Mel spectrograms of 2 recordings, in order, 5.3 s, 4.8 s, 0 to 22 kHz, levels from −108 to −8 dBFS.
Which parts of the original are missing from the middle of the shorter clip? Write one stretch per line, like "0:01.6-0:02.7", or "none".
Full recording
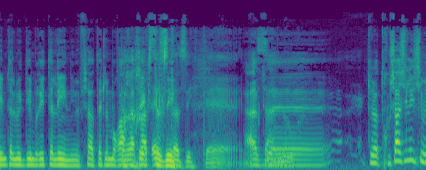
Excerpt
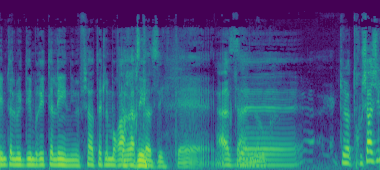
0:01.7-0:02.1

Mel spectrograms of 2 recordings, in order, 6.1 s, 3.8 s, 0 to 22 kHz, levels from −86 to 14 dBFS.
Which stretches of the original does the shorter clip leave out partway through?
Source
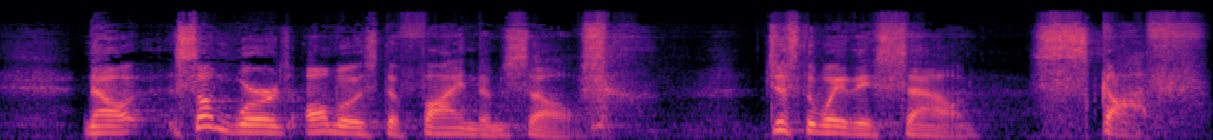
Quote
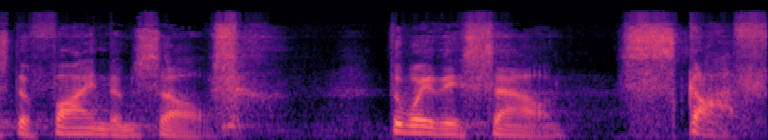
0:03.8-0:04.0

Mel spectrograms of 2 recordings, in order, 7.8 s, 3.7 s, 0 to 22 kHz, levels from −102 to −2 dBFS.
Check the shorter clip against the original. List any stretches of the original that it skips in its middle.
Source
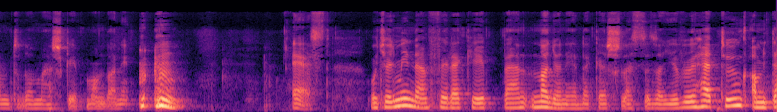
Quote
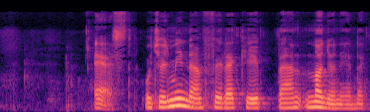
0:03.4-0:03.6

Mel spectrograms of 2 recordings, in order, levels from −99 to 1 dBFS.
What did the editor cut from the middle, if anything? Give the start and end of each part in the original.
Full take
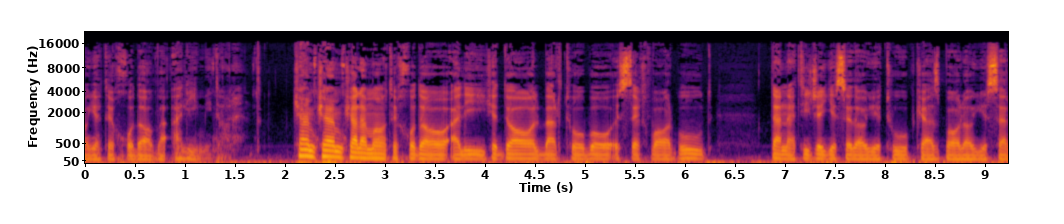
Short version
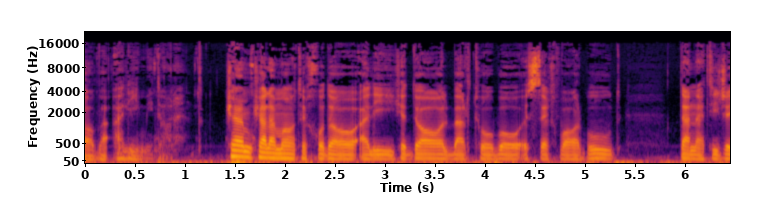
0:02.0-0:02.3

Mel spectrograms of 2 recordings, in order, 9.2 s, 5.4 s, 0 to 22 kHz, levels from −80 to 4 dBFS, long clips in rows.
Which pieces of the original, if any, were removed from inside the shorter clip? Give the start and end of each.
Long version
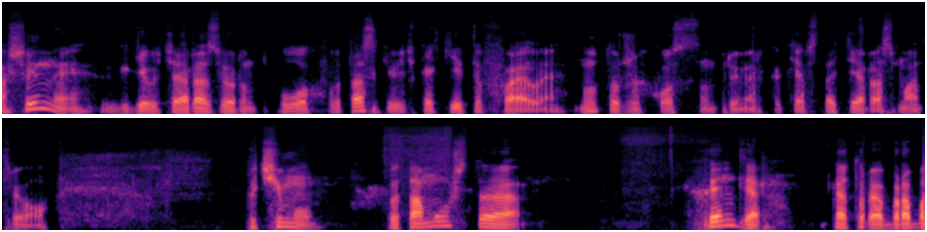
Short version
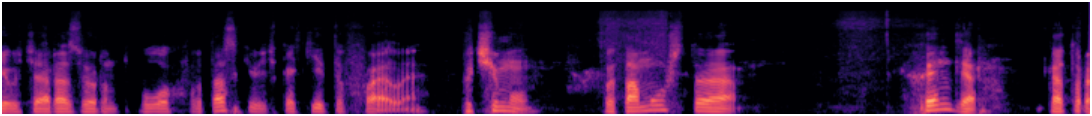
0:02.8-0:05.7

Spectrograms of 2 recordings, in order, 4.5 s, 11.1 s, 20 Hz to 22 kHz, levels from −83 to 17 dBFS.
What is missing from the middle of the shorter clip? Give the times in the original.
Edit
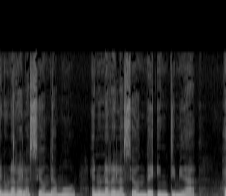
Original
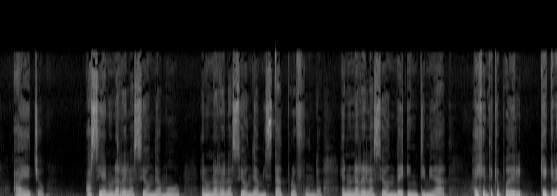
0:03.8-0:06.7

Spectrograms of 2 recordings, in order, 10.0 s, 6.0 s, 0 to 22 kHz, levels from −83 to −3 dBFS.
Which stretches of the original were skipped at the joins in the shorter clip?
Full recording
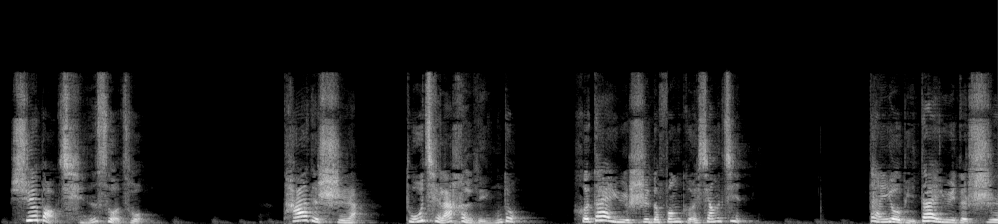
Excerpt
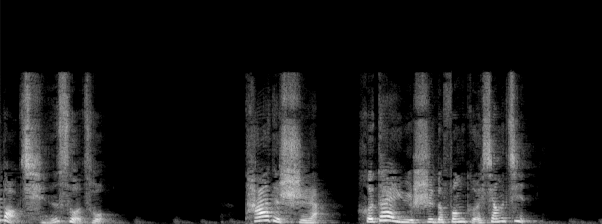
0:03.9-0:05.7

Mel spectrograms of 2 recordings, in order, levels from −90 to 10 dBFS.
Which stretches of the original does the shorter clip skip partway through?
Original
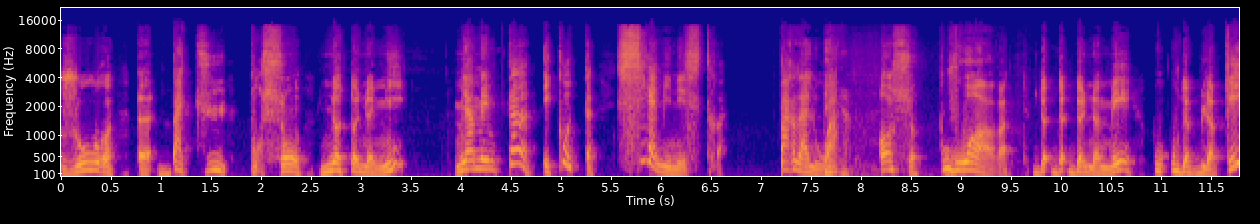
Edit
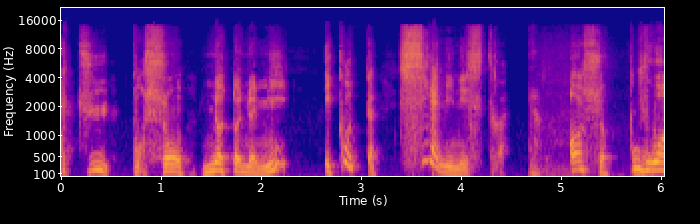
0:03.7-0:04.8
0:06.8-0:07.8

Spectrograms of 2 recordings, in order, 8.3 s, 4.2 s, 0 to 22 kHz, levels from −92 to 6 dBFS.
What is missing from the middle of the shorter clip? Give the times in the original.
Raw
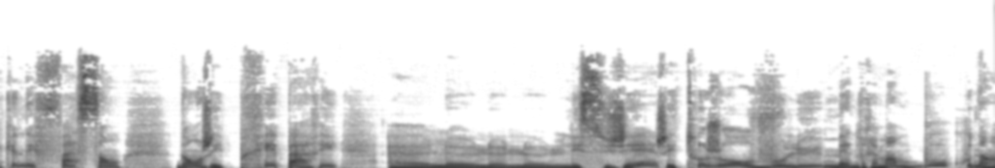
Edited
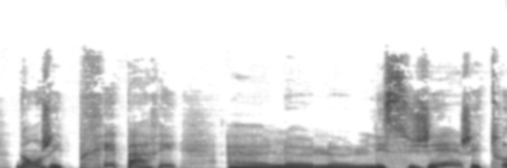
0:04.0-0:04.2

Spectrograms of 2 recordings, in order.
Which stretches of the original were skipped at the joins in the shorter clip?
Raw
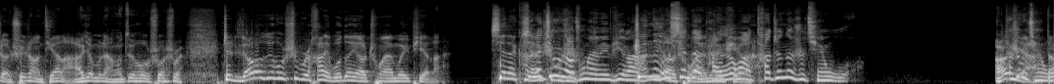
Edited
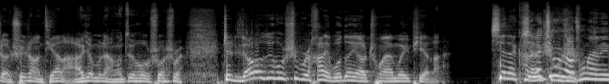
none

